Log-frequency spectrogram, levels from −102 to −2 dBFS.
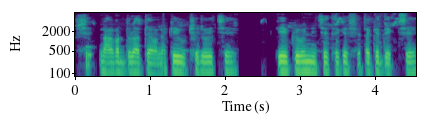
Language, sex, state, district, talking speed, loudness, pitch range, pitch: Bengali, male, West Bengal, Dakshin Dinajpur, 170 wpm, -31 LUFS, 115-120 Hz, 115 Hz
